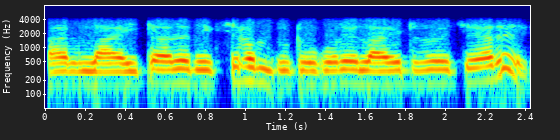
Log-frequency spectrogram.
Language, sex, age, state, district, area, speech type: Bengali, male, 18-30, West Bengal, Bankura, urban, conversation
